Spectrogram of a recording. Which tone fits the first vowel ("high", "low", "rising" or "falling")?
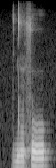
low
